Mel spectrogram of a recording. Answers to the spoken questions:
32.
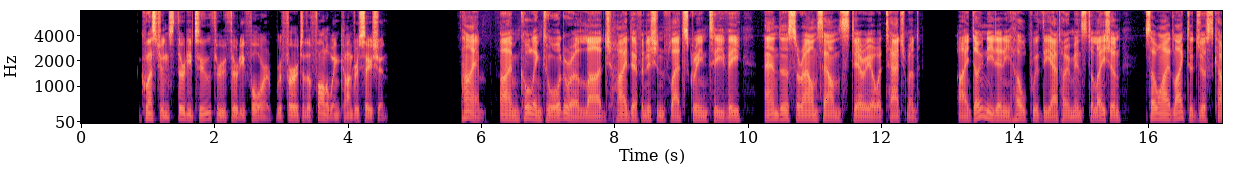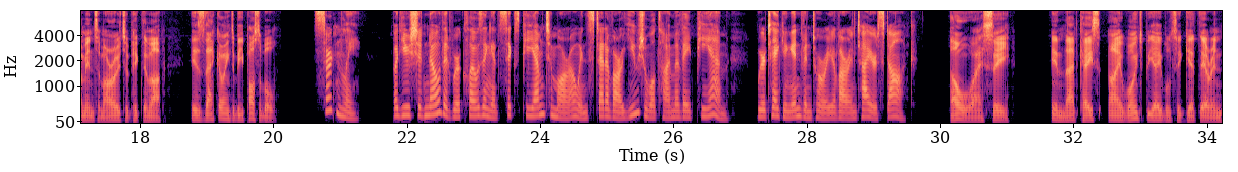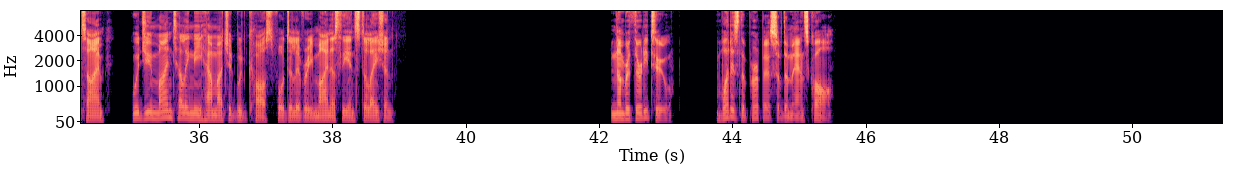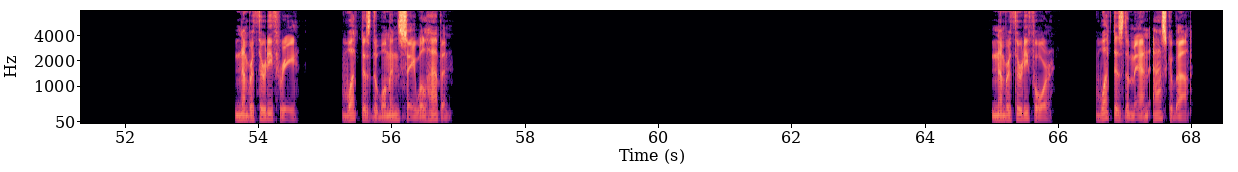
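To order a TV and a stereo attachment
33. The store will close early tomorrow for inventory
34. The cost of delivery without installation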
